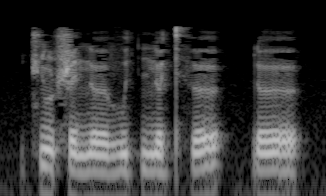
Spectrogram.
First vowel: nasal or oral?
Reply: nasal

